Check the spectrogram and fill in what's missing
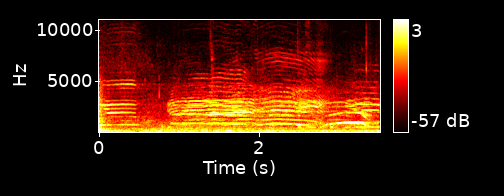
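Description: Crowd noise at a high school softball game picked up on a crowd mic: a steady murmur with high-pitched yells and cheers from nearby spectators.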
